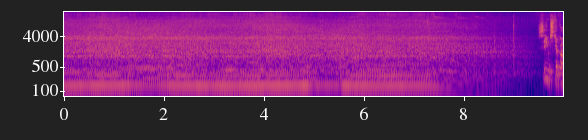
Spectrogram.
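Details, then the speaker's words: Classic American Hoover Decade 80 upright vacuum run through a converter box, on normal setting on carpet: loud steady motor drone with heavy low hum and buzzy edge, then spins down; noisy running with vibration, cause unclear. "it's hard to judge a course on a YouTube video so it's pretty noisy on normal"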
